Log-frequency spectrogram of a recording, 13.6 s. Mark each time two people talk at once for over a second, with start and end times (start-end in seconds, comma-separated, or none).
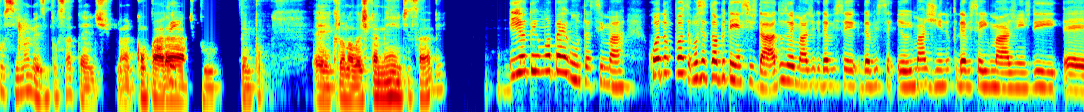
none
